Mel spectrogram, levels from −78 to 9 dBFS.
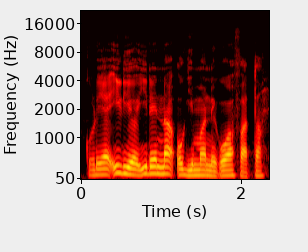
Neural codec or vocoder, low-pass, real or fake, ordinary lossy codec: none; 14.4 kHz; real; none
